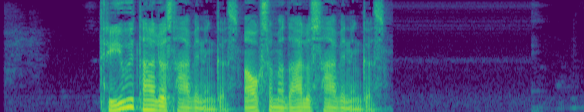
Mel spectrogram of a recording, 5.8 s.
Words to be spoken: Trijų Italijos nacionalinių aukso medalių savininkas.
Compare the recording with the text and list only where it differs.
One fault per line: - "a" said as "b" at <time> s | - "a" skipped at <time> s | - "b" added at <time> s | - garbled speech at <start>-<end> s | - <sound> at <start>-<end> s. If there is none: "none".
- "nacionalinių" said as "savininkas" at 1.7 s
